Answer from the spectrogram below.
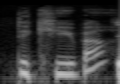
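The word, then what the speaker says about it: Decjuba: Is that how you say it? – Yeah. – DeCuba? – DeCuba. Yeah.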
